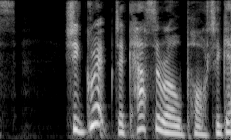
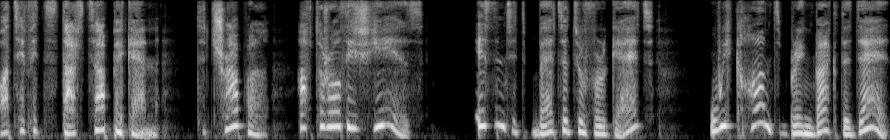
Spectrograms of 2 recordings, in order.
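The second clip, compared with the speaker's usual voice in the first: voiced stage whisper. Narrating a child asking her mother a question at the table, in a half-whisper. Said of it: "She lowered her voice to a whisper".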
